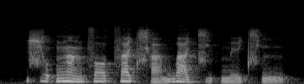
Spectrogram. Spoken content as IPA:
ɕo˦ʔŋã˥˧ŋt͡sɔ˦t͡sa˦ t͡ɕʰa˨˩mwa˥˧t͡ɕi˨p̚ me˨˩t͡ɕʰĩ˨˩

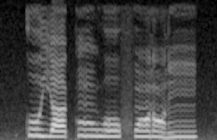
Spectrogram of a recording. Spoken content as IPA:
ko˦ja˧kũ˦ wo˦fɔ̃˦ɾɔ̃˦˨ ɾĩ˧

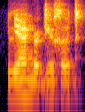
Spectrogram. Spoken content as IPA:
lʲæŋə˞ ɡʲøxəd

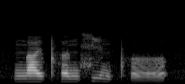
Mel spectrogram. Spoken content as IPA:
n̪a˥ɪ̯pʰə˥n ɕi˥˩npʰɤ˨˩˦

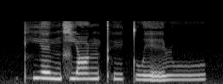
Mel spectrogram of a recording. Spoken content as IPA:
pʰjɛ˥˨nɕjɑ˦ŋpʰy˨˦ t̪wḛ˨˩ɪ̯ɻu˨˦

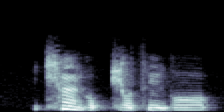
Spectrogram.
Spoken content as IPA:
t͡ɕʰã˥˧ɡɔ˨p̚t͡ɕɔ˨˩t͡sẽ˧ ɡɔ˧

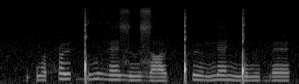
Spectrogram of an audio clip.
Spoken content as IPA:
ʔu˨ħø˦ɡ͡ǃɯ˦ ɦɛ˧zɯ˨ zɑ˨ə̯ǃʰø˦˨ŋɛ˦ ŋ͡ǃu˨ɪ̯bɛ˧

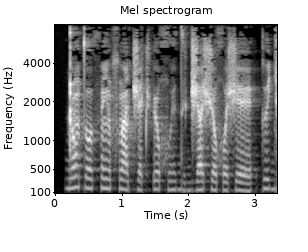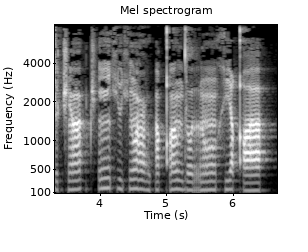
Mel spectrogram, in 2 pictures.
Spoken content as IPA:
ɖõt̪o θĩ sʷãt͡ʃɐt͡ʃʼʉ χʷe̤d̪e̤ d͡ʒɐ ʃɵχʷɐ ʃe | kɨɟo t͡ʃɐ̃ | t͡ʃʼĩçʉ çõʕṳʔɐ̃ qʼũdo rõ xiqʼa

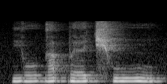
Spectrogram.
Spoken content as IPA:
jo˦ɡä˦ʔpɛ˦ t͡ɕʰũ˦

